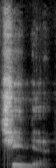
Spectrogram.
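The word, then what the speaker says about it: Chinya: There's no N at the beginning. Oh, okay. It's not China. It's just China.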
